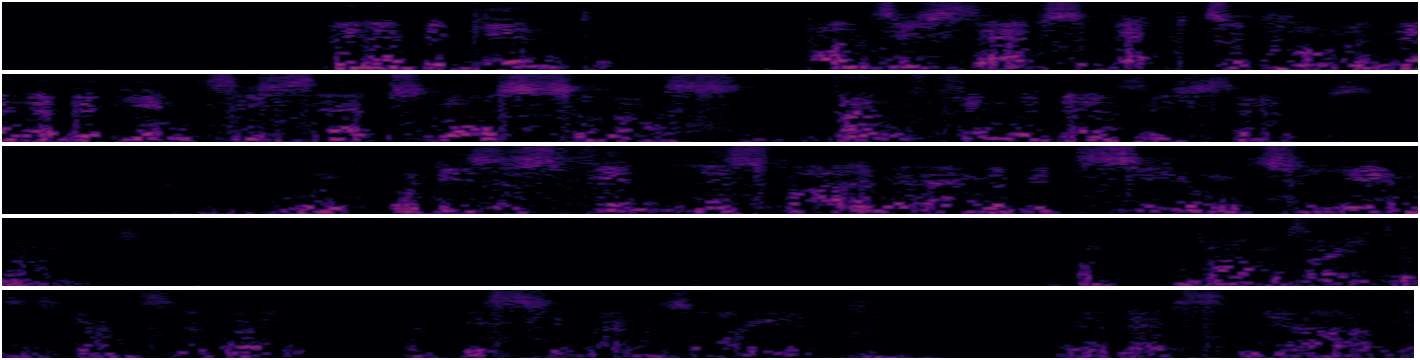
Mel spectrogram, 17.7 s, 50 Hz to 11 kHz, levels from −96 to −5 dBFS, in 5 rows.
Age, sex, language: 40-59, male, English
